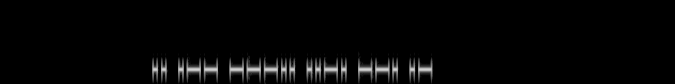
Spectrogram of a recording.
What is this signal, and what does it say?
Morse code, heard as a keyed tone, about 28 wpm, 700 Hz. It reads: IW8FGA
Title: DXCC-100 Call Signs - 6 Characters - Repeated 3x - 28wpm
